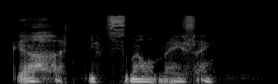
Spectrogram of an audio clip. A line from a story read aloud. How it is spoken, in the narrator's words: he said softly in my ear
